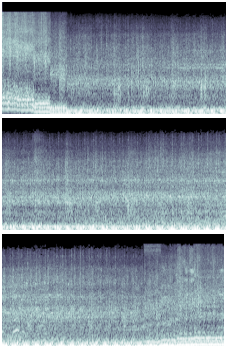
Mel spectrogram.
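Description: A pickup truck engine rumbles steadily nearby.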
